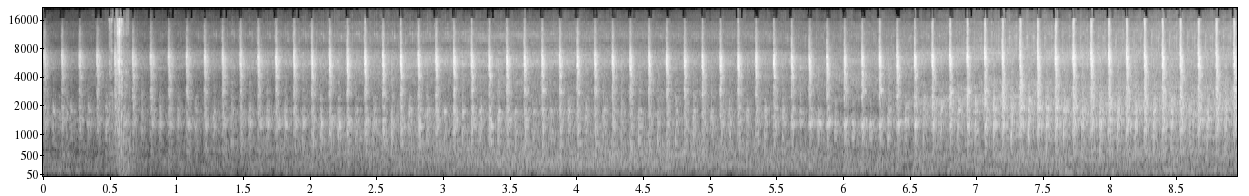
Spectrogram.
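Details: 1995 Lincoln Town Car, 326k miles: loud steady metallic knock about two and a half per second, quickening slightly as revs rise; severe rod knock on cylinder 3, engine due to be replaced.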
